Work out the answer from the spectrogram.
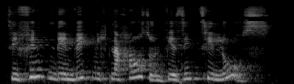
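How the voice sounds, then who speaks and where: A woman's voice: sits high, lively intonation, moderate pace, voice pushed up. A woman voicing a harsh, heartless fairy-tale stepmother with a stern, commanding manner. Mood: scheming. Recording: roomy home recording.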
